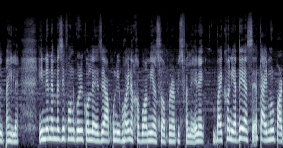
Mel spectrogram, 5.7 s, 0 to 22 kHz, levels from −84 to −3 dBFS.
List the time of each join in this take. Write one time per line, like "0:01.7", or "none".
0:04.1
